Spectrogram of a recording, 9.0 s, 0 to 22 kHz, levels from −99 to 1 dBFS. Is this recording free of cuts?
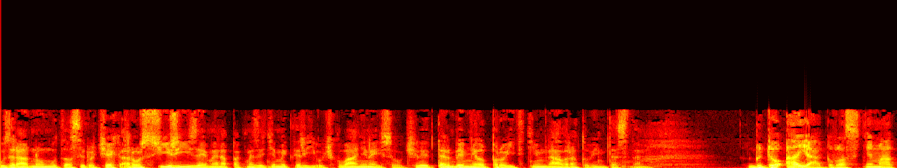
yes; 0 cuts

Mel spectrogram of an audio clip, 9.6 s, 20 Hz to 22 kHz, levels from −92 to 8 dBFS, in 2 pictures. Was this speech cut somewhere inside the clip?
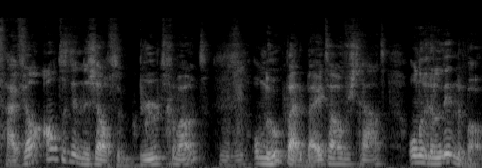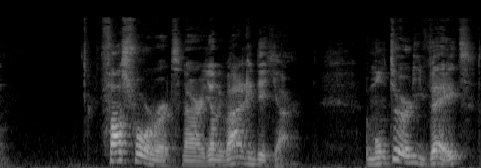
yes; 1 cut; at 5.8 s

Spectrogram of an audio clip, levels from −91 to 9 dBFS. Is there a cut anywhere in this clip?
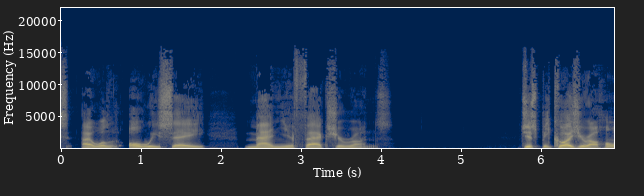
no; 0 cuts

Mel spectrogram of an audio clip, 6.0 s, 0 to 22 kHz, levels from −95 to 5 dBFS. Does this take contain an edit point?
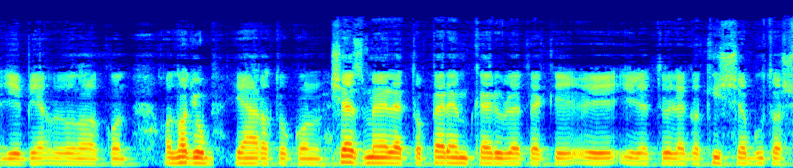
yes; 2 cuts; at 1.6 s, 2.5 s

